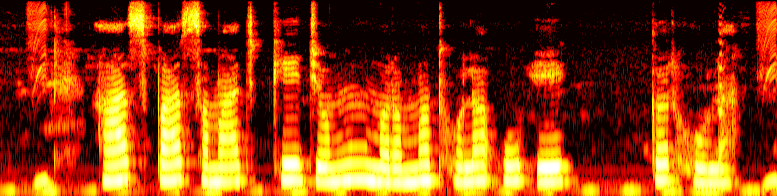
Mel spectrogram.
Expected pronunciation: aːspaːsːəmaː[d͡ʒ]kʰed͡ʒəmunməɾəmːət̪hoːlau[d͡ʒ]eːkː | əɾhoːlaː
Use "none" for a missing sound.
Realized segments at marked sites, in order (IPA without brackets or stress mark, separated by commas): d͡ʒ, none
